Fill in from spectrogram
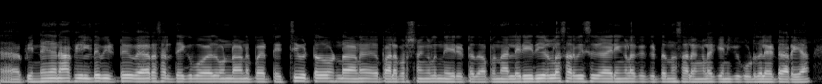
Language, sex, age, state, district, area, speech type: Malayalam, male, 45-60, Kerala, Wayanad, rural, spontaneous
